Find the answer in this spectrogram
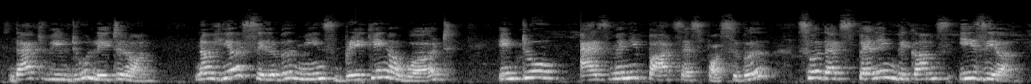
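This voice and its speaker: A woman's voice: on the high side, a little mellow. A woman teaching an English lesson, patiently explaining and repeating examples step by step. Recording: echoey room from far off.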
